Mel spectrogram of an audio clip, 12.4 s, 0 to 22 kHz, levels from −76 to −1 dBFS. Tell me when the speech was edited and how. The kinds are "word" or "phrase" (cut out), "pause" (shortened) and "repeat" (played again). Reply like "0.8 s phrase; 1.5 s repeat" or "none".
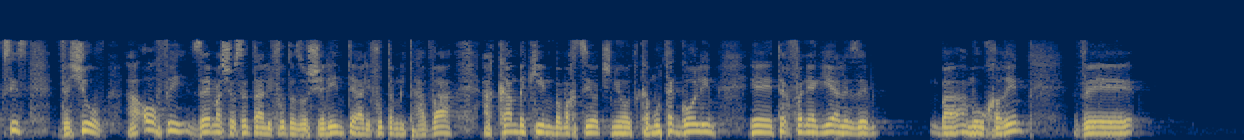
none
